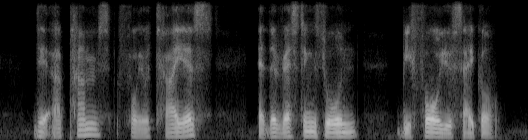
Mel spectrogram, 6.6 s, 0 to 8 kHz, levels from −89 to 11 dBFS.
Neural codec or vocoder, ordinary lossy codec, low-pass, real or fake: codec, 16 kHz, 1.1 kbps, Voila-Tokenizer; Opus, 16 kbps; 7.2 kHz; fake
